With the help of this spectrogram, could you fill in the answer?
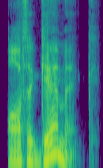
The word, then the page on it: autogamic: British English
